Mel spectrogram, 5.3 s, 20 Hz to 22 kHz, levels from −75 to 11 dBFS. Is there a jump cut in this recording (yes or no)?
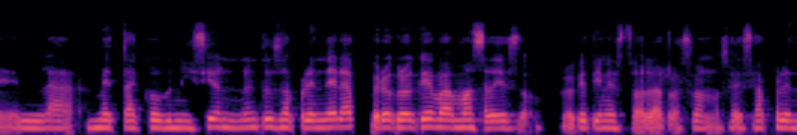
yes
